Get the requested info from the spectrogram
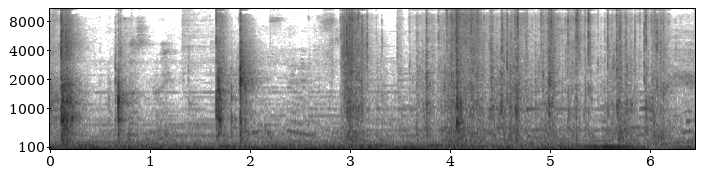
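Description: Thin plastic carrier bag rustling and crinkling in irregular bursts as things are rummaged out of it, over background music.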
